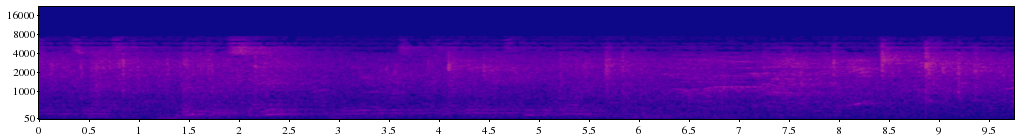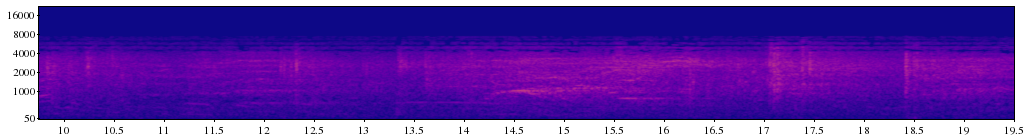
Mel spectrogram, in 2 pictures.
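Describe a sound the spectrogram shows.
Hockey sticks clack against a puck now and then.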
